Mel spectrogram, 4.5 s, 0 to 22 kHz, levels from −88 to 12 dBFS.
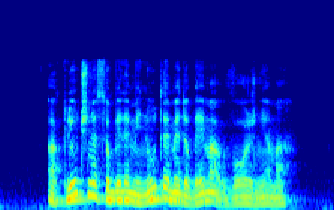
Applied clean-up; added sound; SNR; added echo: none; none; none; none.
